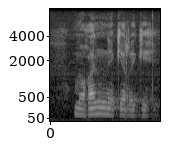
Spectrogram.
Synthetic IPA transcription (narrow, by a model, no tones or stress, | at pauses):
mʊɣan̩nɛkʼɪrɪkʼɪ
